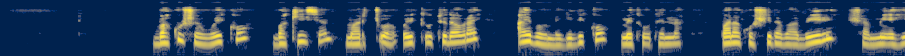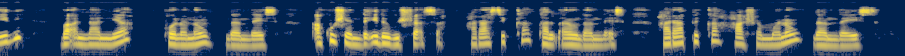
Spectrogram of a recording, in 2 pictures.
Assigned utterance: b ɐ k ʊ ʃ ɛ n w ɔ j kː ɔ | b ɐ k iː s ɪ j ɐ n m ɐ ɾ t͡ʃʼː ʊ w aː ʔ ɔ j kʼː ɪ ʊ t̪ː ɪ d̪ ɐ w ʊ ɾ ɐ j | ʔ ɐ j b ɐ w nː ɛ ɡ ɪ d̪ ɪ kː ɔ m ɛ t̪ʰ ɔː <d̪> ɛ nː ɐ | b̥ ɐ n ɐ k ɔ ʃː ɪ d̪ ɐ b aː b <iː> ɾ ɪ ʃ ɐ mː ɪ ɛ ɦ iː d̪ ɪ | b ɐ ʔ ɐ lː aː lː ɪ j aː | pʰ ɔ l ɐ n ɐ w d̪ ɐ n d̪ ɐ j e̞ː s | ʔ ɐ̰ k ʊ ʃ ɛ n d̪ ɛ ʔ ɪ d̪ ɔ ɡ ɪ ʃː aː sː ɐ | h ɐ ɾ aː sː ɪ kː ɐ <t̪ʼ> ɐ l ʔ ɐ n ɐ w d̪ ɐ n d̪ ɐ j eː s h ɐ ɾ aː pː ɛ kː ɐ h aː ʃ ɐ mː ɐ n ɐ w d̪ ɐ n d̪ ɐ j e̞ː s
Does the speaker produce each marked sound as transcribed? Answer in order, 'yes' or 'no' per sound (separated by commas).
no, yes, no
